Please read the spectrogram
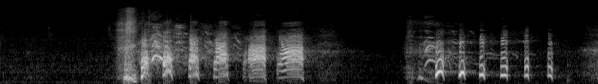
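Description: Black bear, just hit by an arrow, bawling out of sight: a loud drawn-out call with a few breaks, then a string of short quick calls about four seconds in.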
